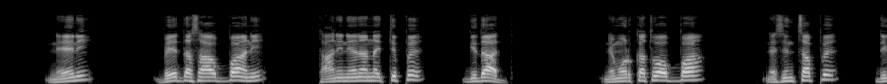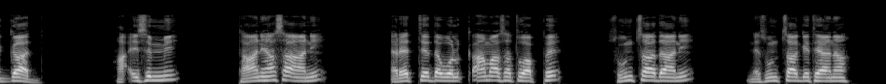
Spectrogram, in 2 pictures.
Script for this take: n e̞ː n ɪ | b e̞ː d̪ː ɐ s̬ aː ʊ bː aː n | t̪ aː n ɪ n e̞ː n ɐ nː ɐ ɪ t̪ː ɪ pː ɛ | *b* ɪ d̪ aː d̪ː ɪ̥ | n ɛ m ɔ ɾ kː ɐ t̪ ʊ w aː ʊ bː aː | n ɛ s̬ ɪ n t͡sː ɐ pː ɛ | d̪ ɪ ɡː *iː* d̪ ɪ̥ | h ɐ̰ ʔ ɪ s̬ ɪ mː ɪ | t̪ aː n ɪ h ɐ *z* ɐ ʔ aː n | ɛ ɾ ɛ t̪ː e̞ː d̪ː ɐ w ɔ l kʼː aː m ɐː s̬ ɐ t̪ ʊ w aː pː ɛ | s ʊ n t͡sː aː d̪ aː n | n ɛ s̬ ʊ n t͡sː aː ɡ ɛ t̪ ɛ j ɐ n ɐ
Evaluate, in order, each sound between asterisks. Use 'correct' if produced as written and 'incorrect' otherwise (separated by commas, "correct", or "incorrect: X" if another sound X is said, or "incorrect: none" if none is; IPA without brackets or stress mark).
incorrect: ɡ, incorrect: aː, incorrect: s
